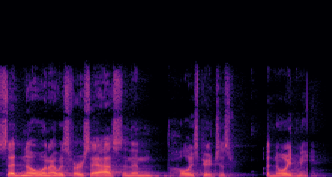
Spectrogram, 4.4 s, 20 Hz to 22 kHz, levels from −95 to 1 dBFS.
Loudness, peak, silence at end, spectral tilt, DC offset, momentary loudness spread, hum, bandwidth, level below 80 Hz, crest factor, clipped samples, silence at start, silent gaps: -31 LUFS; -12 dBFS; 0.25 s; -5 dB/octave; under 0.1%; 16 LU; none; 14 kHz; -72 dBFS; 18 dB; under 0.1%; 0 s; none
